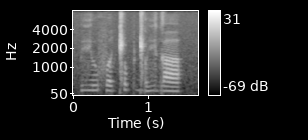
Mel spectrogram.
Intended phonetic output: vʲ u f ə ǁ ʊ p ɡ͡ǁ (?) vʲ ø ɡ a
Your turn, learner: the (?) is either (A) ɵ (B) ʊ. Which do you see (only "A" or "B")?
B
